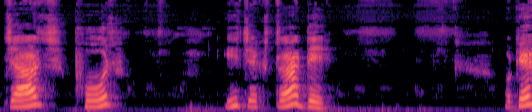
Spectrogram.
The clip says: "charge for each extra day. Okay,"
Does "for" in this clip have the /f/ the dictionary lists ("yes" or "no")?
no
